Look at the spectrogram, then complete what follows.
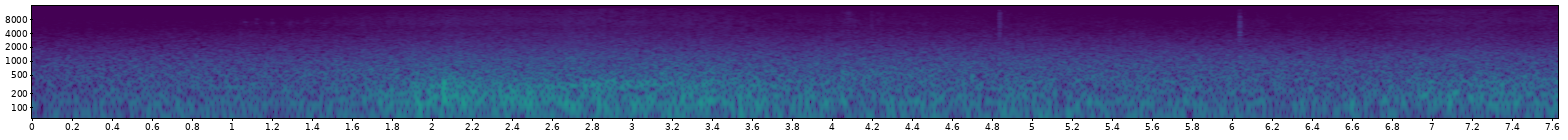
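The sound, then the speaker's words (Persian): Steady surf rolls in with a continuous broad hiss, a wave swelling and breaking a little louder early on before settling back into a constant wash, mixed with some wind rumble and no voices. “وقتی به دریا نگاه میکنم فکر میکنم اون اونجاست و داره تماشا میکنه.”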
